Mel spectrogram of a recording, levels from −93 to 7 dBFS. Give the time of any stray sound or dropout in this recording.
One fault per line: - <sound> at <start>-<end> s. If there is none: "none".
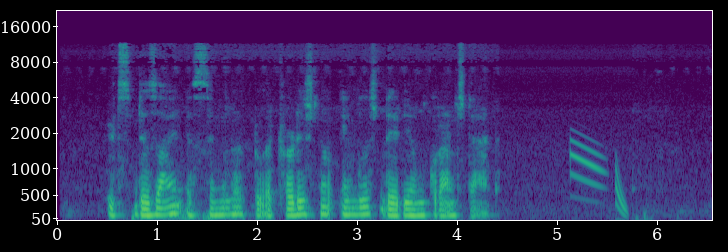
- chirp at 5.1-5.7 s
